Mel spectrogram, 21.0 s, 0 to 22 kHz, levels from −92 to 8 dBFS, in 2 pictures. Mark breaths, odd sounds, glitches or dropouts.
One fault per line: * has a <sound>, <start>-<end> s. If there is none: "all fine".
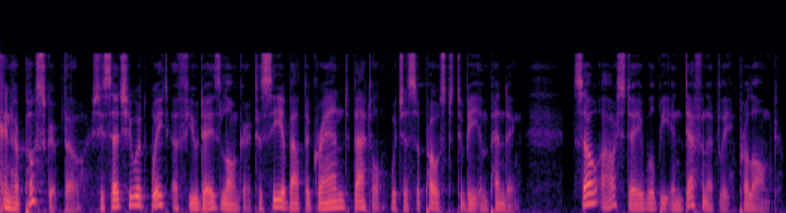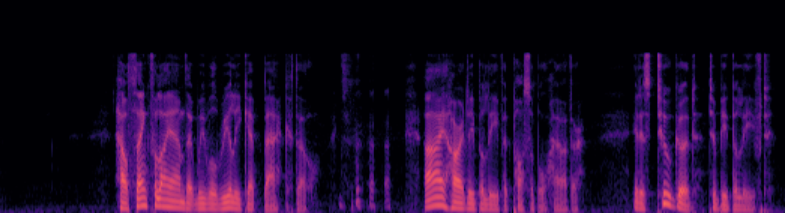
* has a laugh, 15.0-15.7 s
